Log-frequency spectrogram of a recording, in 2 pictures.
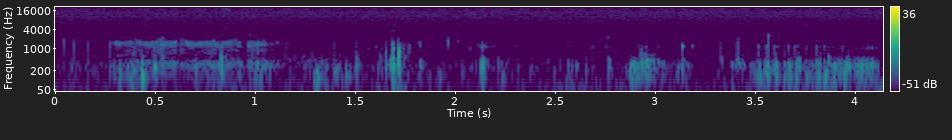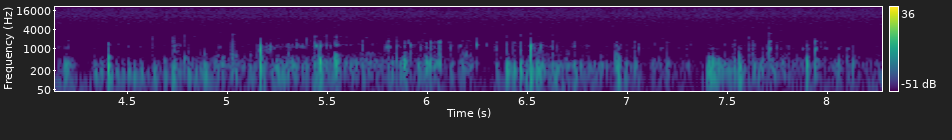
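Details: Upset stomach: continuous low gurgling and rumbling from the belly with bubbling pops; loud stomach growling, borborygmi.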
